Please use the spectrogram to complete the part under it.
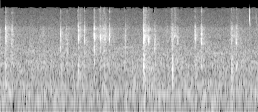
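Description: Keys clatter on a computer keyboard as a localhost address is typed, a quick uneven run of close, crisp clicks with brief pauses and no talking.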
